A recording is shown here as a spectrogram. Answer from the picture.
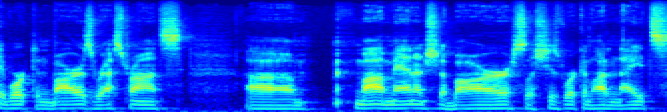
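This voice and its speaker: On a very clean recording with a silent background, a man talks at a fairly quick pace. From Minnesota, Fargo-Moorhead area, partly Michigan. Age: 40s. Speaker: realtor and YouTuber. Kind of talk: casual self-introduction monologue. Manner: casual, frequent fillers.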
